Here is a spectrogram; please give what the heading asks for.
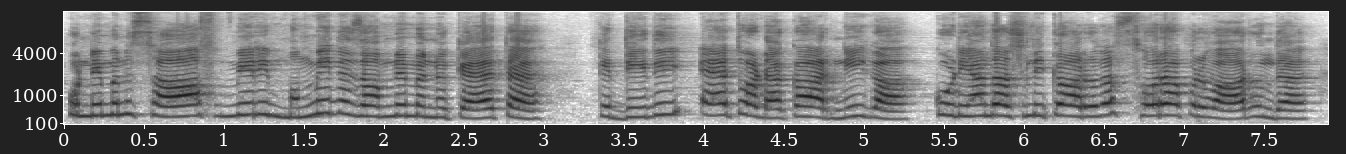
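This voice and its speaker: A hurt married daughter, played by a woman, complains through tears. Her voice is very high and aggrieved, in a homemade family drama. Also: brisk. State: crying.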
